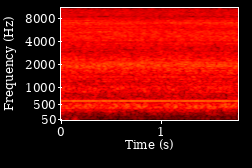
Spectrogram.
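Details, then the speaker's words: Greencell 1000 W hybrid solar inverter: constant airy whir with a steady whine, no speed change, loud like a factory in the garage; cheap stock cooling fans too noisy, to be replaced with better ones. "okay so I have this green cell hybrid inverter it's kind of fine but it's noisy I don't know if you can hear it but it's"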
